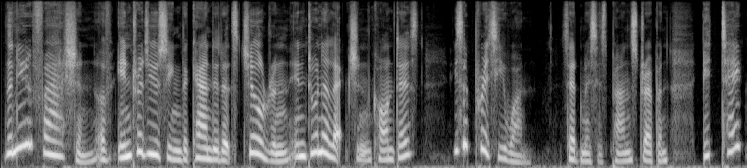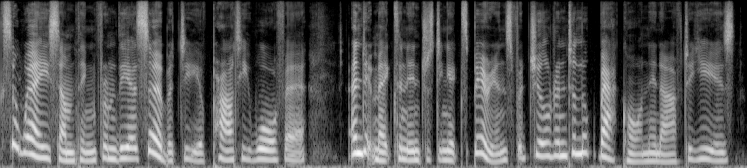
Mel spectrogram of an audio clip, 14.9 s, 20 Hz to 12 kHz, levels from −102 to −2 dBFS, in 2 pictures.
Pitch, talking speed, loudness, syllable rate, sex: 230 Hz, 175 wpm, -19 LUFS, 6.1 syllables/s, female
